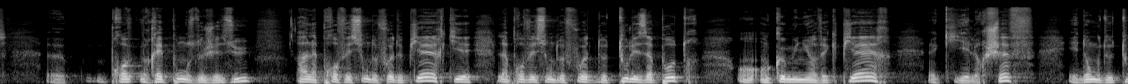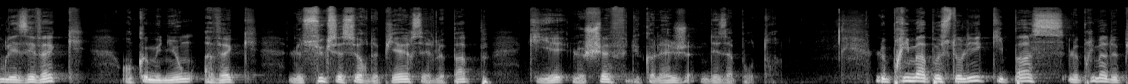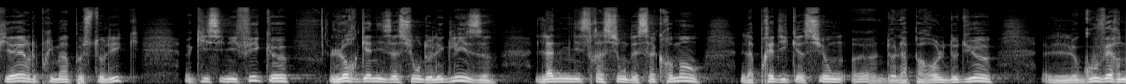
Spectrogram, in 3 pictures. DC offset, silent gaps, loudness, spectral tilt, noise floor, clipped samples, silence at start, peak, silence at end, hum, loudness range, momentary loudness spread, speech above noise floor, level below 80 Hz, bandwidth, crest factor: under 0.1%; none; -16 LUFS; -5.5 dB/octave; -57 dBFS; under 0.1%; 0 s; 0 dBFS; 0 s; none; 3 LU; 15 LU; 41 dB; -38 dBFS; 15.5 kHz; 16 dB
